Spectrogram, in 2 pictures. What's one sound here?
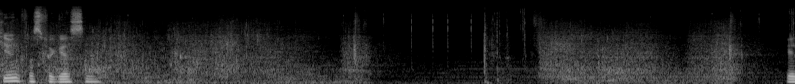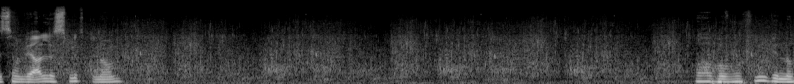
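Footsteps splash and slosh through shallow water.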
